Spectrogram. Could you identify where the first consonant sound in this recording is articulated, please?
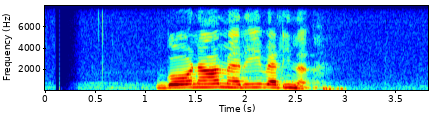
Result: velar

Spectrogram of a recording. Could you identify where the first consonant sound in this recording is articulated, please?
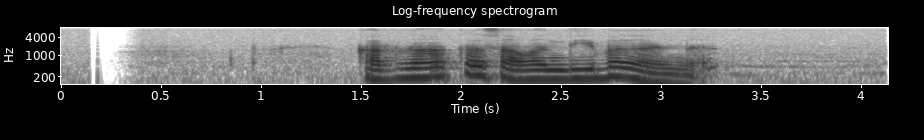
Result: velar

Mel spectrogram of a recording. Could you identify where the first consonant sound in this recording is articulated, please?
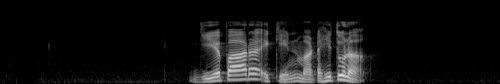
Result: velar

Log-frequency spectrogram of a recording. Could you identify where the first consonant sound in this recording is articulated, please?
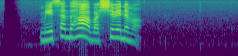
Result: labial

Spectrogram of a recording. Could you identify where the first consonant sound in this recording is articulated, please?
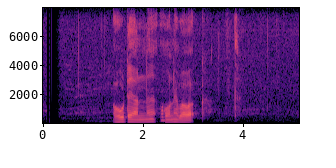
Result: glottal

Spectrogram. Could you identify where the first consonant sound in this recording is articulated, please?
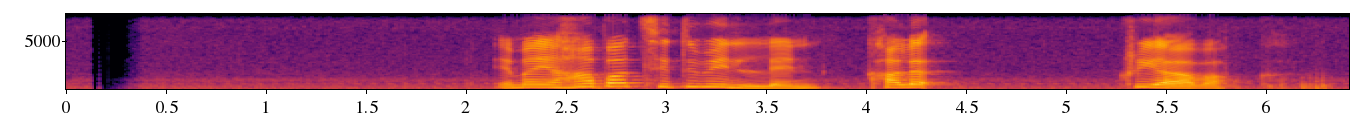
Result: labial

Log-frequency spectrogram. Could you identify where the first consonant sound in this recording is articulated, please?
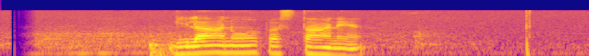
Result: velar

